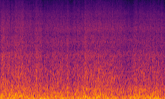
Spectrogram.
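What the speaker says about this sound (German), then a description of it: "So windig heute." Strong wind buffets the microphone in a continuous, loud roar with no pauses, outdoors during a motorcycle trip in Chile.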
